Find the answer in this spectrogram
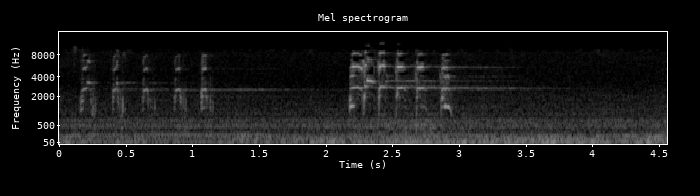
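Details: Bald eagle calling at its nest territory on Hornby Island, a second eagle nearby; two short bursts of high, staccato piping notes, about five each, over low wind-like rumble.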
